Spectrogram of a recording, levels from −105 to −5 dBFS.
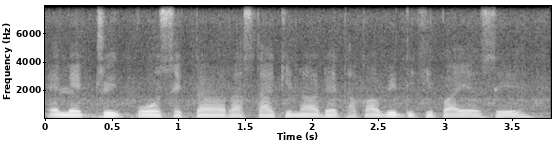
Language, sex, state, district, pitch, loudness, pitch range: Nagamese, male, Nagaland, Dimapur, 120 Hz, -17 LUFS, 115-125 Hz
